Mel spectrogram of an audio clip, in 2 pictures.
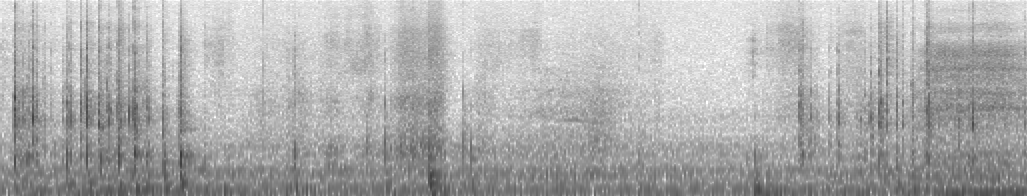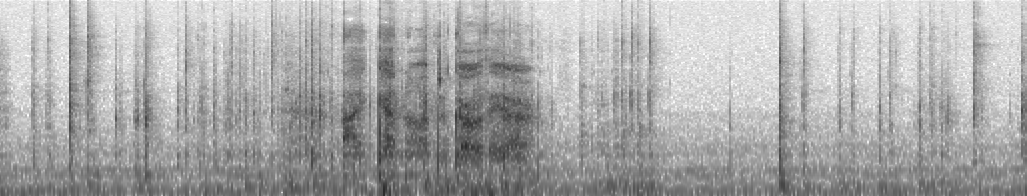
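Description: Two hands with short, pink-painted nails type on a full-size black plastic computer keyboard lying on a desk beside a yellow legal pad and pencil. The hollow plastic keys give irregular, quick clicking taps, with a denser, brighter flurry of keystrokes near the end, over a faint low, steady hum.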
